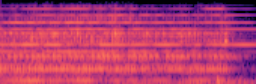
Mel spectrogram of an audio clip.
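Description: A telephone rings once in a radio drama, a brief bright electric bell tone lasting under a second, fairly clear against quiet background.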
